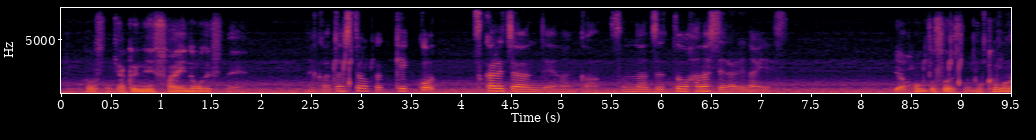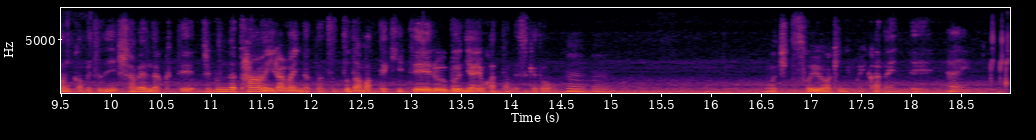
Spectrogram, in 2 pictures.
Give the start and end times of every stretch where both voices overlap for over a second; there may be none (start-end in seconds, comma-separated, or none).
none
